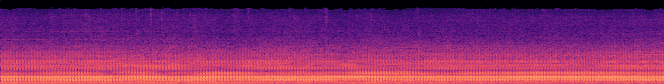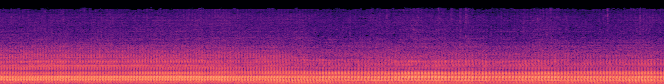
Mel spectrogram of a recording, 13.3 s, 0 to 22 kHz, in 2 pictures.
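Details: Polaris 570 ACE engine rebuilt after a dropped crank and rod caused a hard knock; new crank, valves, buckets, high-compression parts; even, steady drone holding one speed, no knocking or ticking, healthy and smooth.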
